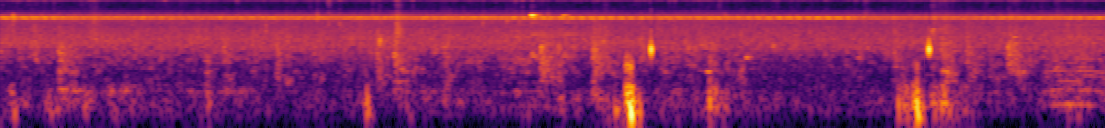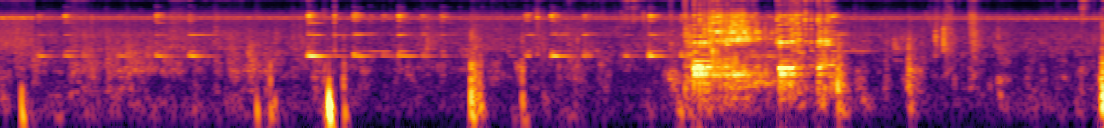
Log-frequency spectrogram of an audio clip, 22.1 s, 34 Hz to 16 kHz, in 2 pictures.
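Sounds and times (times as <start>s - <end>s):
small bell tinkling: 5.2s - 6.2s, 11.4s - 19.9s.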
